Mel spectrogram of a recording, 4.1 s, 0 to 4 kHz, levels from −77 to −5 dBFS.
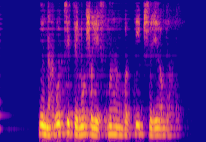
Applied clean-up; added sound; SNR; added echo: neural mask model DeepFilterNet 3.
